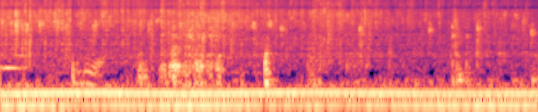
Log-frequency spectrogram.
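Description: Batter-coated pumpkin flower fritters sizzling as they shallow-fry in oil in a black pan, with a few clicks and scrapes of a metal spatula against the pan as they are turned.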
